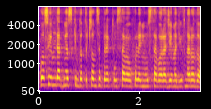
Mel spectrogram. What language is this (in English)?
Polish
